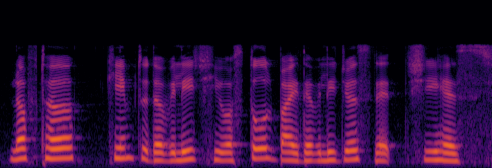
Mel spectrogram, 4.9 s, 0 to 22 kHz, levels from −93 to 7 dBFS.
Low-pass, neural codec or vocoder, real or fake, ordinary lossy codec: 7.2 kHz; none; real; none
